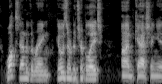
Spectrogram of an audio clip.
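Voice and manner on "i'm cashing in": drawn-out, unhurried, very slow, deliberate delivery. Retelling a wrestling cash-in, imitating Randy Orton: very slowly. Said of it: "very slowly".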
